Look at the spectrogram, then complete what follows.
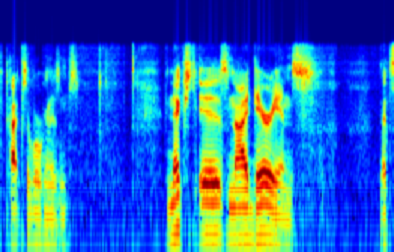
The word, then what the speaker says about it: cnidarians: Next is cnidarians. That's how you pronounce it, cnidarians. The C is silent.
